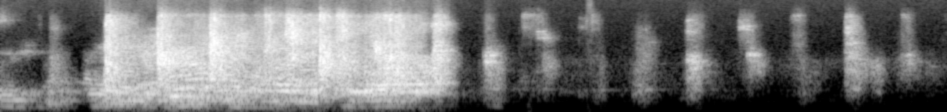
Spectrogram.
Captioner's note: attendees clapping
